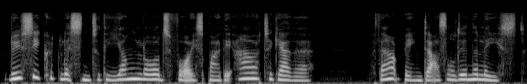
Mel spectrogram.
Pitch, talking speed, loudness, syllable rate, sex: 220 Hz, 195 wpm, -20 LUFS, 5.6 syllables/s, female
